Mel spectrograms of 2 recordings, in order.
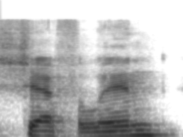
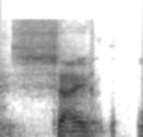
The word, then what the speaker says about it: Schieffelin: And then I got here and uh, people really just didn't know how to pronounce my last name. And it's just Chef Lynn.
